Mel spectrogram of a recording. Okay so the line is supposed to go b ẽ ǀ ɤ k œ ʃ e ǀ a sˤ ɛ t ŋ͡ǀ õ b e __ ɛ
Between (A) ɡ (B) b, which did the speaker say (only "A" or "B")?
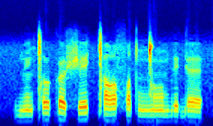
A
